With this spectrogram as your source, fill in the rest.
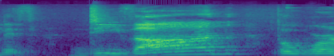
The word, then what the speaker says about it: Devin: There's a hot aunt that happens to date the assistant principal named Devin, who claims his name is Devon, but we're not buying it because it's spelled Devin.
